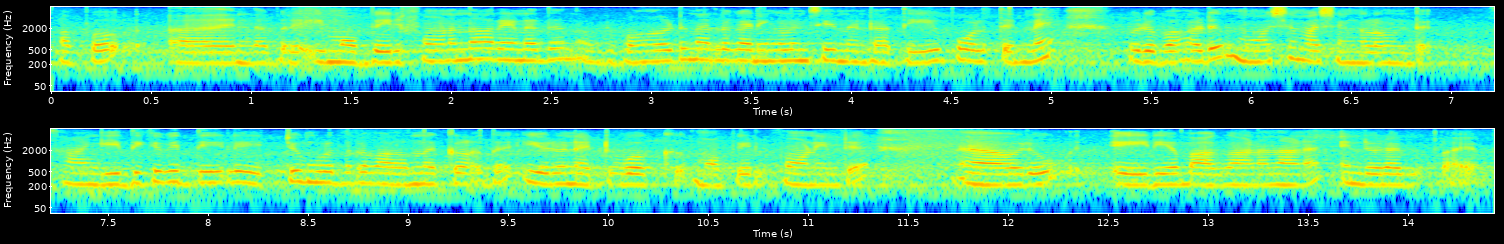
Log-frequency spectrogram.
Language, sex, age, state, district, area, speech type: Malayalam, female, 18-30, Kerala, Thrissur, rural, spontaneous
